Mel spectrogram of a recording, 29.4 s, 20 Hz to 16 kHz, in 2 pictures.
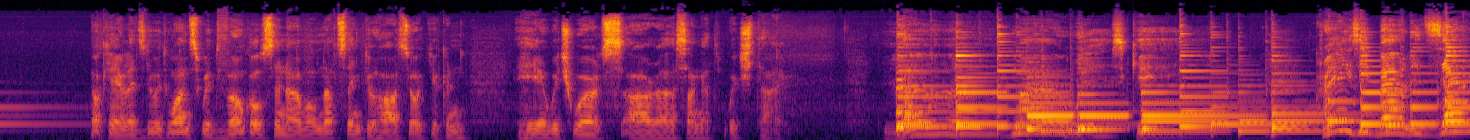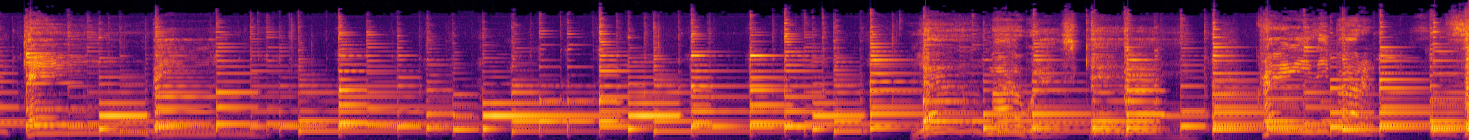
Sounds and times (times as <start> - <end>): Inside, small room: 0.0 - 29.3
Speech: 0.9 - 7.9, 8.9 - 11.6
Ukulele: 8.9 - 29.3.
